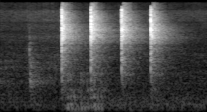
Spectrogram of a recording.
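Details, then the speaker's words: Stovetop gas cooktop burner, dial turned to light: four sharp, evenly spaced ticks about a quarter second apart, the spark igniter clicking to start the flame; normal ignition before turning the dial down to the desired heat. "once you hear that clicking sound that's the ignition starting the flame once you hear that then you can turn it down to the dial where you want your heat"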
